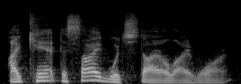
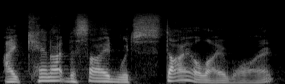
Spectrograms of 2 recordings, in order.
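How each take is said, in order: First: Cannot is contracted to one syllable, can't. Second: Cannot is said in full as two syllables. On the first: The speaker calls it right. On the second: The speaker calls it wrong. "Instead of saying"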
